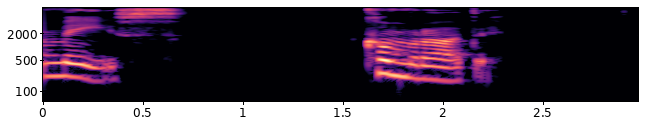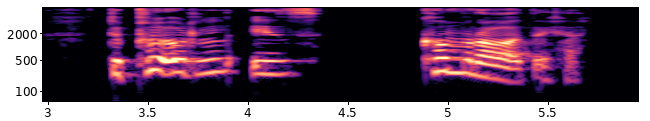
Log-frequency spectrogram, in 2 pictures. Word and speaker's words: comrádaithe: The plural is comrádaithe, comrádaithe. Do you find Irish spelling difficult to read and pronounce?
